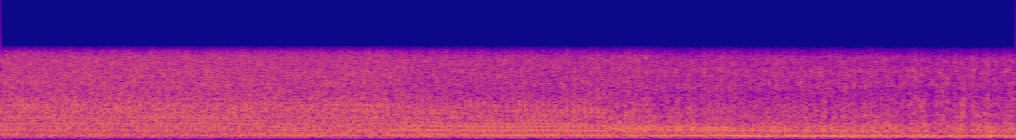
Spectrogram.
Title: Rough idle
